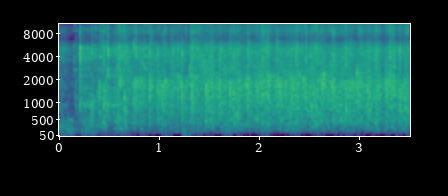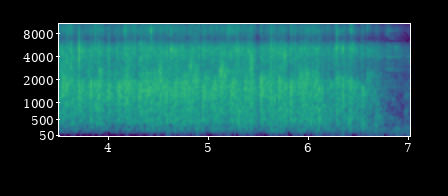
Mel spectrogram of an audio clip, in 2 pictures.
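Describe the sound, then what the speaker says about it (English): Banquet audience applauding Hall of Fame members at an athletics Hall of Fame banquet, a sustained wash of many hands clapping that swells in, holds evenly, and tapers off at the end. "let's applaud for them"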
